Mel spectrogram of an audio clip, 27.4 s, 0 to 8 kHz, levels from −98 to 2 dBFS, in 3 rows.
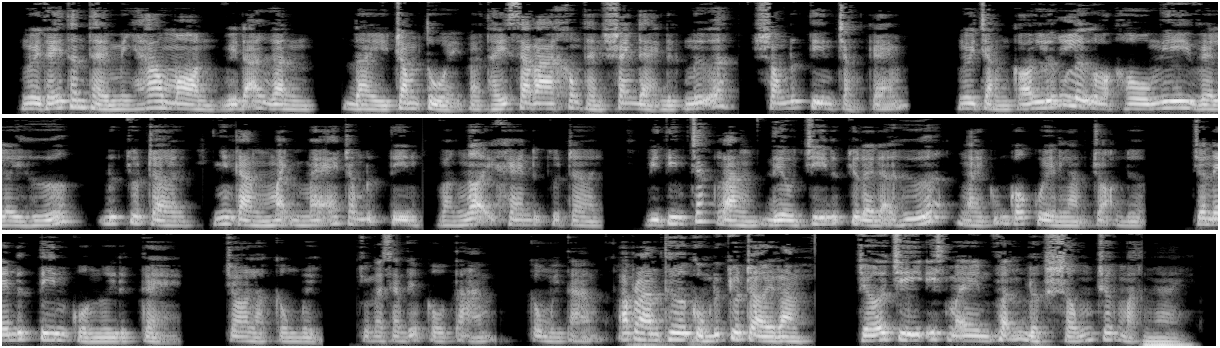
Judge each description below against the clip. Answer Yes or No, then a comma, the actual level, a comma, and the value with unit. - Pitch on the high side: No, medium, 140 Hz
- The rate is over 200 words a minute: Yes, average, 235 wpm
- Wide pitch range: Yes, wide, 6.1 semitones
